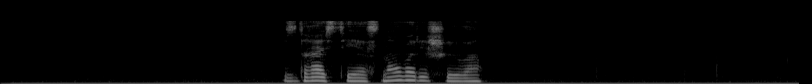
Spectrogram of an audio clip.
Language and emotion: Russian, neutral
